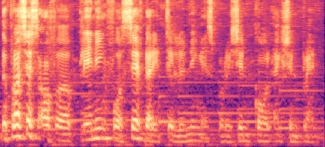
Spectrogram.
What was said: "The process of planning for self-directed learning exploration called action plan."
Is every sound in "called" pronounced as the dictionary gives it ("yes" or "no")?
no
